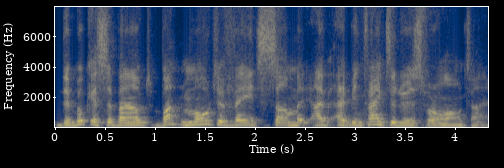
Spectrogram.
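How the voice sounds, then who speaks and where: With a fairly quick delivery, this man's intonation rises and falls in a lively way. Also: very clean recording, silent background. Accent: Dutch. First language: Dutch. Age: 70s. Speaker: business founder and CEO. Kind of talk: interview. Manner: halting, many fillers.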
